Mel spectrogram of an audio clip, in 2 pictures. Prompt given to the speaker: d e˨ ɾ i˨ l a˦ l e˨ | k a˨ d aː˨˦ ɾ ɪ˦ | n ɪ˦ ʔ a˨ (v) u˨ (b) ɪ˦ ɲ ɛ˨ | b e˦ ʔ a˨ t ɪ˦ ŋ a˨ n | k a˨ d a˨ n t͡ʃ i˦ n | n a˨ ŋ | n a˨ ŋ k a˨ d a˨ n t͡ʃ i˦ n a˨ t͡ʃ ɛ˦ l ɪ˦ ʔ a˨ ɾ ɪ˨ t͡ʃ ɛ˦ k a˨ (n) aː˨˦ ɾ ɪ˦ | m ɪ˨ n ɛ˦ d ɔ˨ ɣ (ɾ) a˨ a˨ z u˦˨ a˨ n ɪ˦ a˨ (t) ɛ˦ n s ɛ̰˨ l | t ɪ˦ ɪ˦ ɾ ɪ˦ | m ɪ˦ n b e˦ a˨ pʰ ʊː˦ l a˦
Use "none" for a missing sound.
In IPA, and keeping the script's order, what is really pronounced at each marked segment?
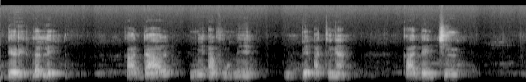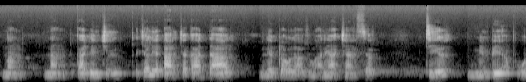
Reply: v, m, d, l, t͡ʃ

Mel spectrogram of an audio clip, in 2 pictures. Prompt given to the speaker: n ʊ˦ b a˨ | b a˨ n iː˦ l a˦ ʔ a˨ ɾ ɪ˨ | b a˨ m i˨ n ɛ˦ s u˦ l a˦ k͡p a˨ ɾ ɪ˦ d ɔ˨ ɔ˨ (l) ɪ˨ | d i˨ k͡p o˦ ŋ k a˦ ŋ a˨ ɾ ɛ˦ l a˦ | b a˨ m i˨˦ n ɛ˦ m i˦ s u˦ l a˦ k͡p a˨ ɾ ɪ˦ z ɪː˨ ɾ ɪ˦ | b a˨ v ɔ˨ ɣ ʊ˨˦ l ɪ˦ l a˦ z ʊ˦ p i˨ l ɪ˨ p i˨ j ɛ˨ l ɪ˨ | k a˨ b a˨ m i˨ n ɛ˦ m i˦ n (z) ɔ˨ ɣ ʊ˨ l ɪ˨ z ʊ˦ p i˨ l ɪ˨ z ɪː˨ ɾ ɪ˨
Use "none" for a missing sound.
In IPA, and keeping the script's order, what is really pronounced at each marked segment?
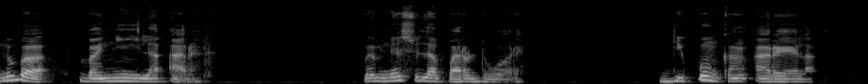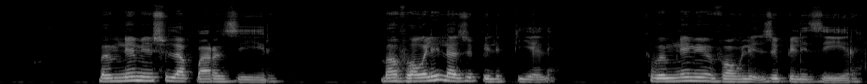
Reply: ɾ, v

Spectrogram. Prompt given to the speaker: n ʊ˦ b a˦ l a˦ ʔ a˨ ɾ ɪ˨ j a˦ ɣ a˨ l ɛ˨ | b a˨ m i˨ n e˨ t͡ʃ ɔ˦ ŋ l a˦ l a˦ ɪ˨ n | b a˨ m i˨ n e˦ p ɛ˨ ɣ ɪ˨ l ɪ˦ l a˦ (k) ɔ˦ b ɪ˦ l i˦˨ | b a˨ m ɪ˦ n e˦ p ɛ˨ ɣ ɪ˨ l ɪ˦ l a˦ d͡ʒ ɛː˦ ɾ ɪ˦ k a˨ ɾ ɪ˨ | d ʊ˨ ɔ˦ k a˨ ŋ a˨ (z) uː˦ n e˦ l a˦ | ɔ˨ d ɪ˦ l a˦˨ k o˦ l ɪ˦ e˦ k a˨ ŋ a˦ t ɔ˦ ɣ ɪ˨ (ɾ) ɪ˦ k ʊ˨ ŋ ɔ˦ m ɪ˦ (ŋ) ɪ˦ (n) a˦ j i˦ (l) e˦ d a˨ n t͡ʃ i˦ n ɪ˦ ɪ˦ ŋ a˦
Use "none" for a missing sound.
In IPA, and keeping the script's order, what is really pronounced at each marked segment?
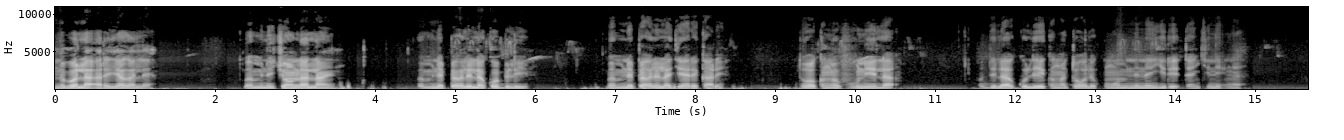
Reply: k, v, l, n, n, ɾ

